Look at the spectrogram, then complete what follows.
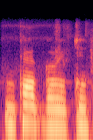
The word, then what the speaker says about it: integrity: Integrity. Good. Nice job. Now, with that T at the end, pronounce that like a D sound.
